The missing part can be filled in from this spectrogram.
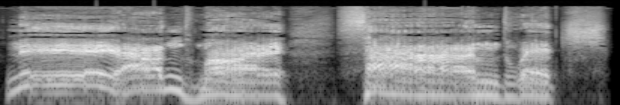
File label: heavy sandwich taunt, vo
